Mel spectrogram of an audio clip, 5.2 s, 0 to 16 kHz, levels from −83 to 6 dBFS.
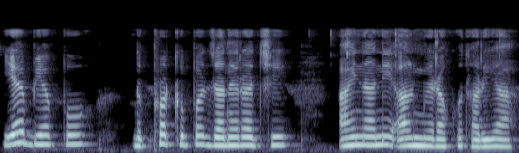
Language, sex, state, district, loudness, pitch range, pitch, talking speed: Garo, male, Meghalaya, North Garo Hills, -16 LUFS, 180-215 Hz, 195 Hz, 90 wpm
